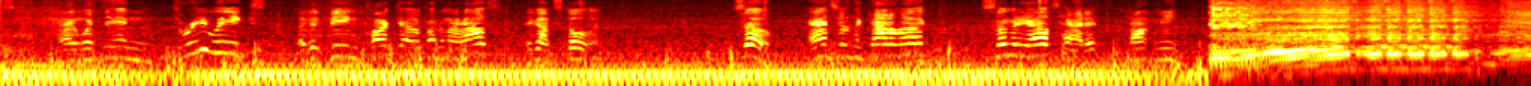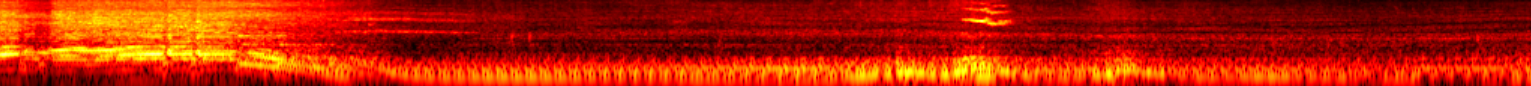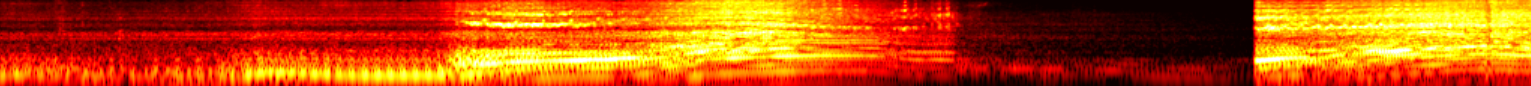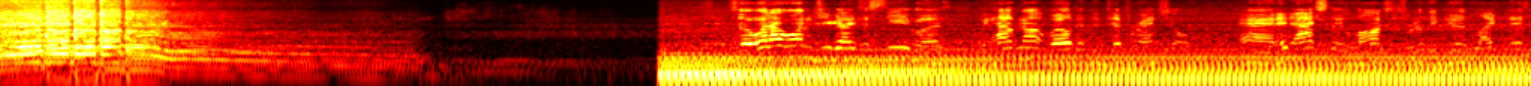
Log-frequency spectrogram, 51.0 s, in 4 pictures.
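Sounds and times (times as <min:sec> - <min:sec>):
car engine revving: 0:02.1 - 0:15.7, 0:25.3 - 0:33.5, 0:36.0 - 0:42.6, 0:43.7 - 0:51.0.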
